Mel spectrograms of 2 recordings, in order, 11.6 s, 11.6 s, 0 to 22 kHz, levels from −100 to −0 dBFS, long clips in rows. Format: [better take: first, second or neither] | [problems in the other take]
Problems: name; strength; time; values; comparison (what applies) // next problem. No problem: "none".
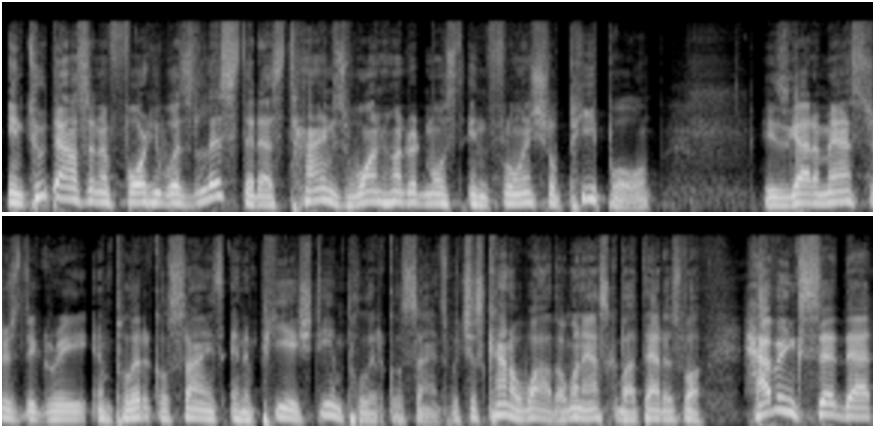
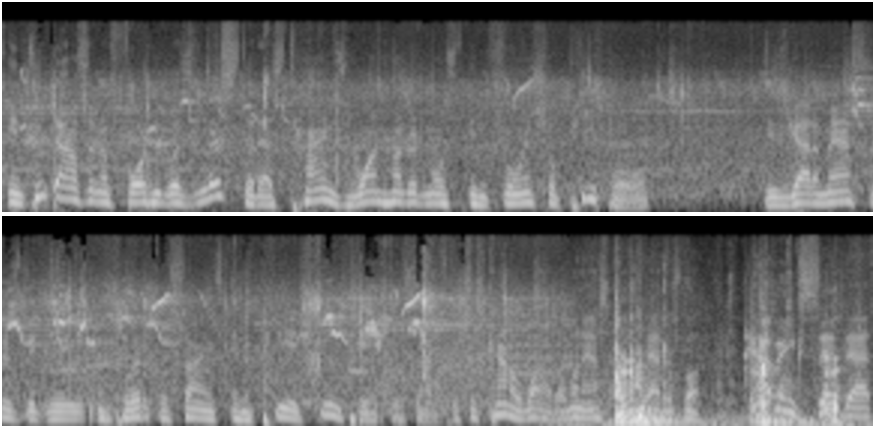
first | animal sounds; very loud; throughout; 4 dB above the speech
